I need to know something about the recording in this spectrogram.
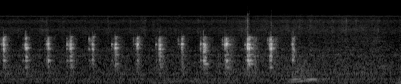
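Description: Fast, even clock-like ticking, about four or five ticks a second, that stops a little before three seconds in.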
